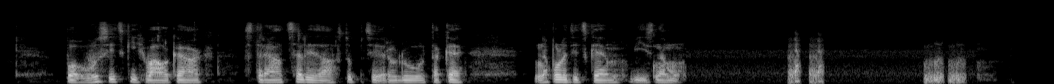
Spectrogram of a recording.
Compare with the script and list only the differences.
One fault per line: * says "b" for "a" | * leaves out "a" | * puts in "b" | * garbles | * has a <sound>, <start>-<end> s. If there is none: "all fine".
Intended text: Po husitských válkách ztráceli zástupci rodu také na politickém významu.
* has a laugh, 7.9-8.2 s
* has a laugh, 9.2-9.7 s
